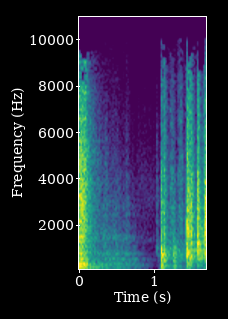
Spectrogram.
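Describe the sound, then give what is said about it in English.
In a furnace room, a man slams a heavy metal furnace door shut with a loud bang that rings and fades out and throws down a shovel; a burst of sharp clattering knocks follows after a brief silence. “He slammed the furnace door and threw down the shovel.”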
